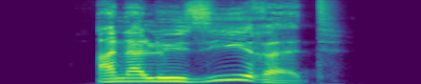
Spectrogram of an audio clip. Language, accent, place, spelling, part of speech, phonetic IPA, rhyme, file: German, Germany, Berlin, analysieret, verb, [analyˈziːʁət], -iːʁət, De-analysieret.ogg
- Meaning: second-person plural subjunctive I of analysieren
